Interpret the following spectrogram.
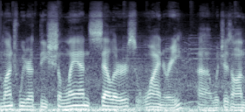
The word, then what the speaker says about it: Tsillan: we were at the chelan cellars winery which is on lake chelan it's actually spelled t-s-i-l-l-a-n but pronounced chelan uh they have a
